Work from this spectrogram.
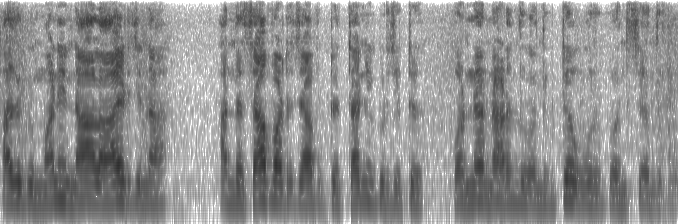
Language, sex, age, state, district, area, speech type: Tamil, male, 60+, Tamil Nadu, Perambalur, rural, spontaneous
